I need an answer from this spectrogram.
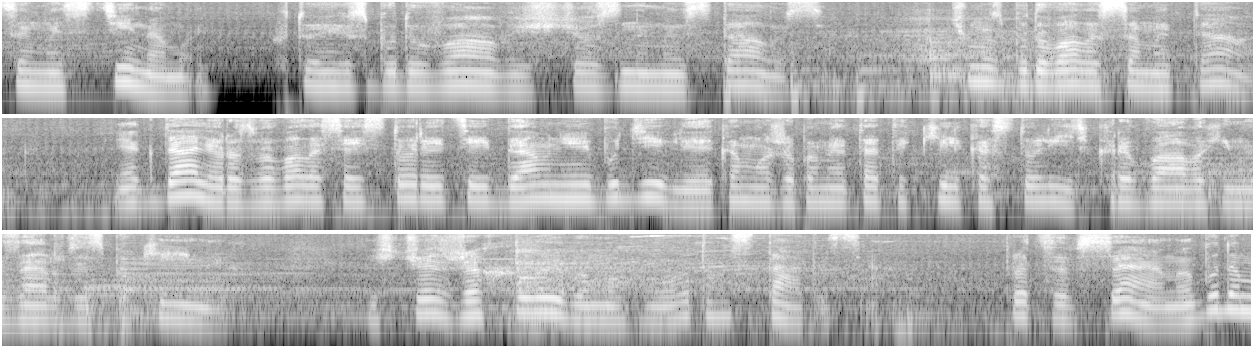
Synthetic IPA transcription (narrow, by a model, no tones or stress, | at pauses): sɪmɪsʲtʲinɐmɪ̰ | xt̪ɔjiɣzbʊd̪ʊʋɑwiʃt͡ʃɔznɪmɪst̪ɑlˠɔsʲɐ̰t͡ʃɔmuzbʊd̪ʊʋɑlˠɪsɑmɛt̪ɑk | jɐɡd̪ɑlʲiɾɔzʋɪʋɑlˠɐsʲɐist̪ɔɾʲijɐt͡sʲɛjd̪ɑwnʲɔjibʊdʲiwlʲijɐkamɔʒɛpɐmjɐt̪ɑt̪ɪkʲilʲkɐst̪ɔlʲitʲkɾɪʋɑʋɪxinɛzɑwʒd̪ɪspɔkʲijnɪx | iʃt͡ʃɔʒɐxlˠɪʋɛmɔɦlˠɔt̪ɑmst̪ɑt̪ɪsʲɐ̰ | pɾɔt̪sɛwsɛmɪbud̪emɔ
